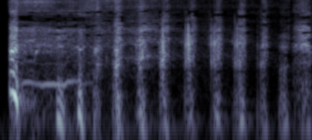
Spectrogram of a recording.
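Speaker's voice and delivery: high, hearty burst of laughter; loud laugh. A narrator's reading. Butterfly Flower laughing off the warning, loud high laugh. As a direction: throw the head back and laugh out loud. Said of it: "大笑着说".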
